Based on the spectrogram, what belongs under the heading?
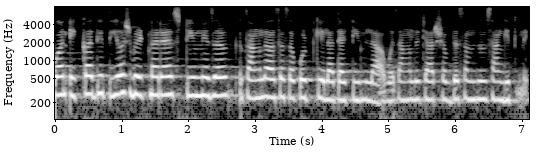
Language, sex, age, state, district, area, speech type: Marathi, female, 18-30, Maharashtra, Sindhudurg, rural, spontaneous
